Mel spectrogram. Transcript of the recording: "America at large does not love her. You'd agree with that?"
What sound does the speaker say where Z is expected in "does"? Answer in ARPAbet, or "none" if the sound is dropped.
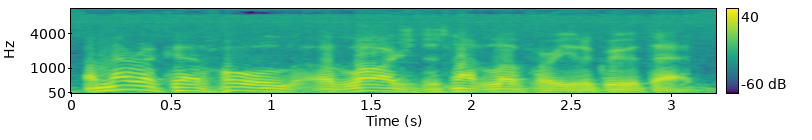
Z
